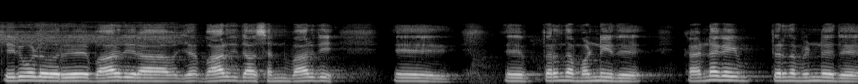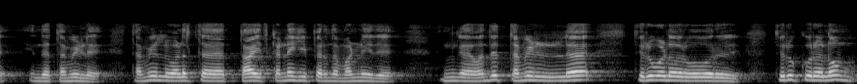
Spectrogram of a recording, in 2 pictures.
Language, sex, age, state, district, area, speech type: Tamil, male, 60+, Tamil Nadu, Krishnagiri, rural, spontaneous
